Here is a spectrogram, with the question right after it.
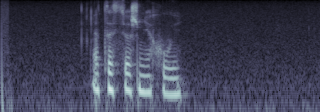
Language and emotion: Russian, neutral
